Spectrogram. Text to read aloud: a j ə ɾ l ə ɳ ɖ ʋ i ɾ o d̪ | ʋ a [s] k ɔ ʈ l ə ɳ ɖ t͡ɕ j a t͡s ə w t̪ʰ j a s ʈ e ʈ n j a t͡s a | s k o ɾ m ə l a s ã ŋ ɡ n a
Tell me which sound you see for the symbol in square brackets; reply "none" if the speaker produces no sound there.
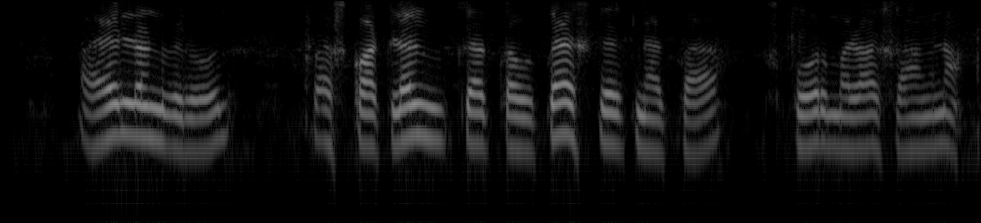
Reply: s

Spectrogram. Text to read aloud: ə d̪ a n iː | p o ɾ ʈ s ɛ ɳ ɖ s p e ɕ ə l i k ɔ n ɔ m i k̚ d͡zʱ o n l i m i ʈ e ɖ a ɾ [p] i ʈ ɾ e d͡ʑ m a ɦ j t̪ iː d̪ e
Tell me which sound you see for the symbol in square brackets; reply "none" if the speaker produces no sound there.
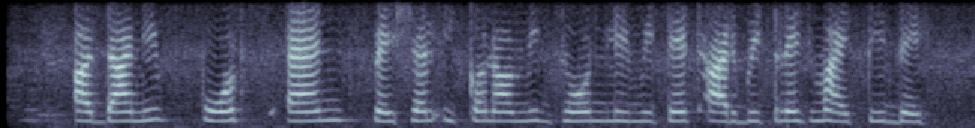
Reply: b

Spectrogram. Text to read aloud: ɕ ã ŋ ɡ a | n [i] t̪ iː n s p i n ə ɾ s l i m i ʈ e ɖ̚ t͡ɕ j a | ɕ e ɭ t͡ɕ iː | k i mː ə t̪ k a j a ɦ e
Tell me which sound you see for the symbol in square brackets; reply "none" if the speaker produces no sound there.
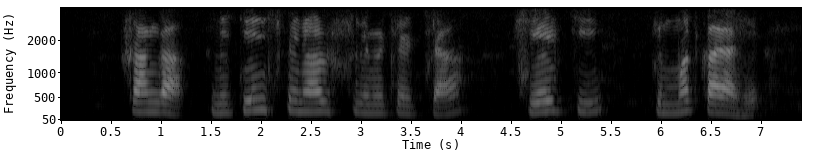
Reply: i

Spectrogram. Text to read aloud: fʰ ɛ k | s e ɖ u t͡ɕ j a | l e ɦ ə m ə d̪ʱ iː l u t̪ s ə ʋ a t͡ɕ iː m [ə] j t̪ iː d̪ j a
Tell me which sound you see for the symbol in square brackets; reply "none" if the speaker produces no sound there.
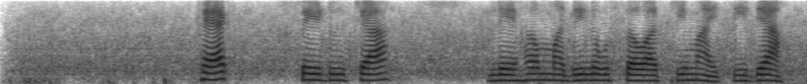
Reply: a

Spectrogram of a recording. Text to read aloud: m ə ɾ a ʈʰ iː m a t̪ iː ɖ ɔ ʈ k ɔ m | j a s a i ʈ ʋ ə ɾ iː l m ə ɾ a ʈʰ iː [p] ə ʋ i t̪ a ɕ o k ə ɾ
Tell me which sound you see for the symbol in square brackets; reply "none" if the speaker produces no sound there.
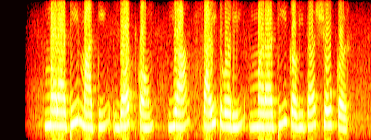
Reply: k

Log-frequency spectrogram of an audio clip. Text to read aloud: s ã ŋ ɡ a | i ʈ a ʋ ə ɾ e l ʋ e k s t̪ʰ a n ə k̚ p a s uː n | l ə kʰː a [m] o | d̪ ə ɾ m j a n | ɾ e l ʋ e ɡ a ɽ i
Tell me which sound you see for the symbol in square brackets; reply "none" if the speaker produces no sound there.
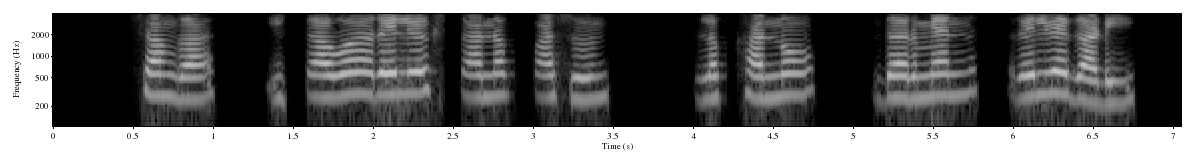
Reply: n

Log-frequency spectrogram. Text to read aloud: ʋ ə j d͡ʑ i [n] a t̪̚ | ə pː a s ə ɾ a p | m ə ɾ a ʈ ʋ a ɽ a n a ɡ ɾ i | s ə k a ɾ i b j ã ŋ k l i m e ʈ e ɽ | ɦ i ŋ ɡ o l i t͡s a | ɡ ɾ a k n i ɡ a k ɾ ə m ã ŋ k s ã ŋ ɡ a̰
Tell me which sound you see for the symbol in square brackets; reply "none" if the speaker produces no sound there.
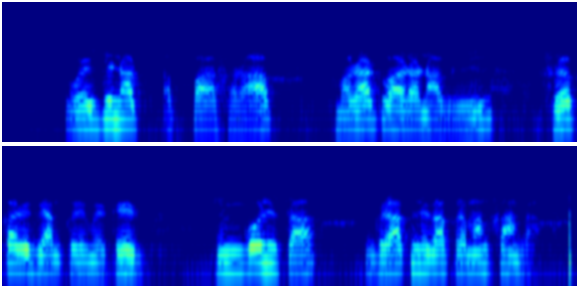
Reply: n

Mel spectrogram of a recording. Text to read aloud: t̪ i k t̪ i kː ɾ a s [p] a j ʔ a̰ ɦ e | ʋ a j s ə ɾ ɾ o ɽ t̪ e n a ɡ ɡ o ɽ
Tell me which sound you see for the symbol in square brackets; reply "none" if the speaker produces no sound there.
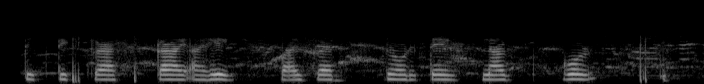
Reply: k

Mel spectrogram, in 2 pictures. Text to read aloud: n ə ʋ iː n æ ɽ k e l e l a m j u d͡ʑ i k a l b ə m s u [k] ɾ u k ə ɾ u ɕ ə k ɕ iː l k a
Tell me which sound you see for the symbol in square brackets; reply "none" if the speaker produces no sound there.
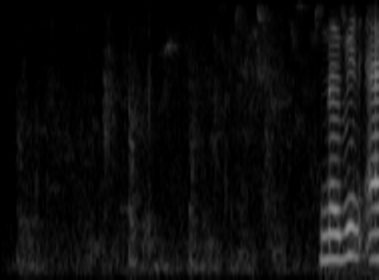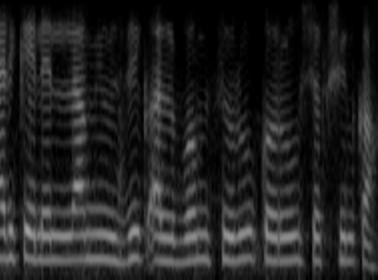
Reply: none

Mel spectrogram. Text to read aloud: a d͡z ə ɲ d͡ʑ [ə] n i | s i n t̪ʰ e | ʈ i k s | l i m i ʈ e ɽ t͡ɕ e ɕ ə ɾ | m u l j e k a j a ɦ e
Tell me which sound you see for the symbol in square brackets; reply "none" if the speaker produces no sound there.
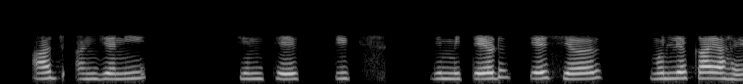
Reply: ə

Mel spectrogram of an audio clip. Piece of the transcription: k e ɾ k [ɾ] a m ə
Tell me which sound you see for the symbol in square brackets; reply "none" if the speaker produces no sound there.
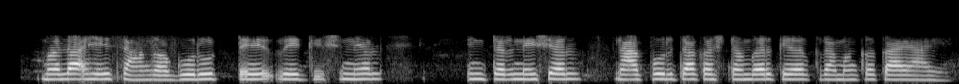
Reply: ɾ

